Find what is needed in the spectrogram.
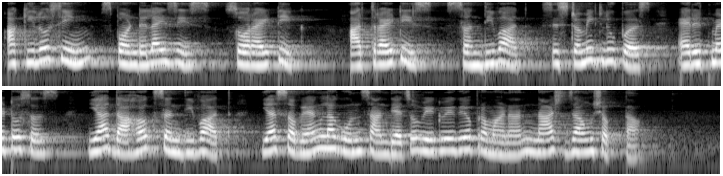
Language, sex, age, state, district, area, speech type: Goan Konkani, female, 18-30, Goa, Ponda, rural, read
